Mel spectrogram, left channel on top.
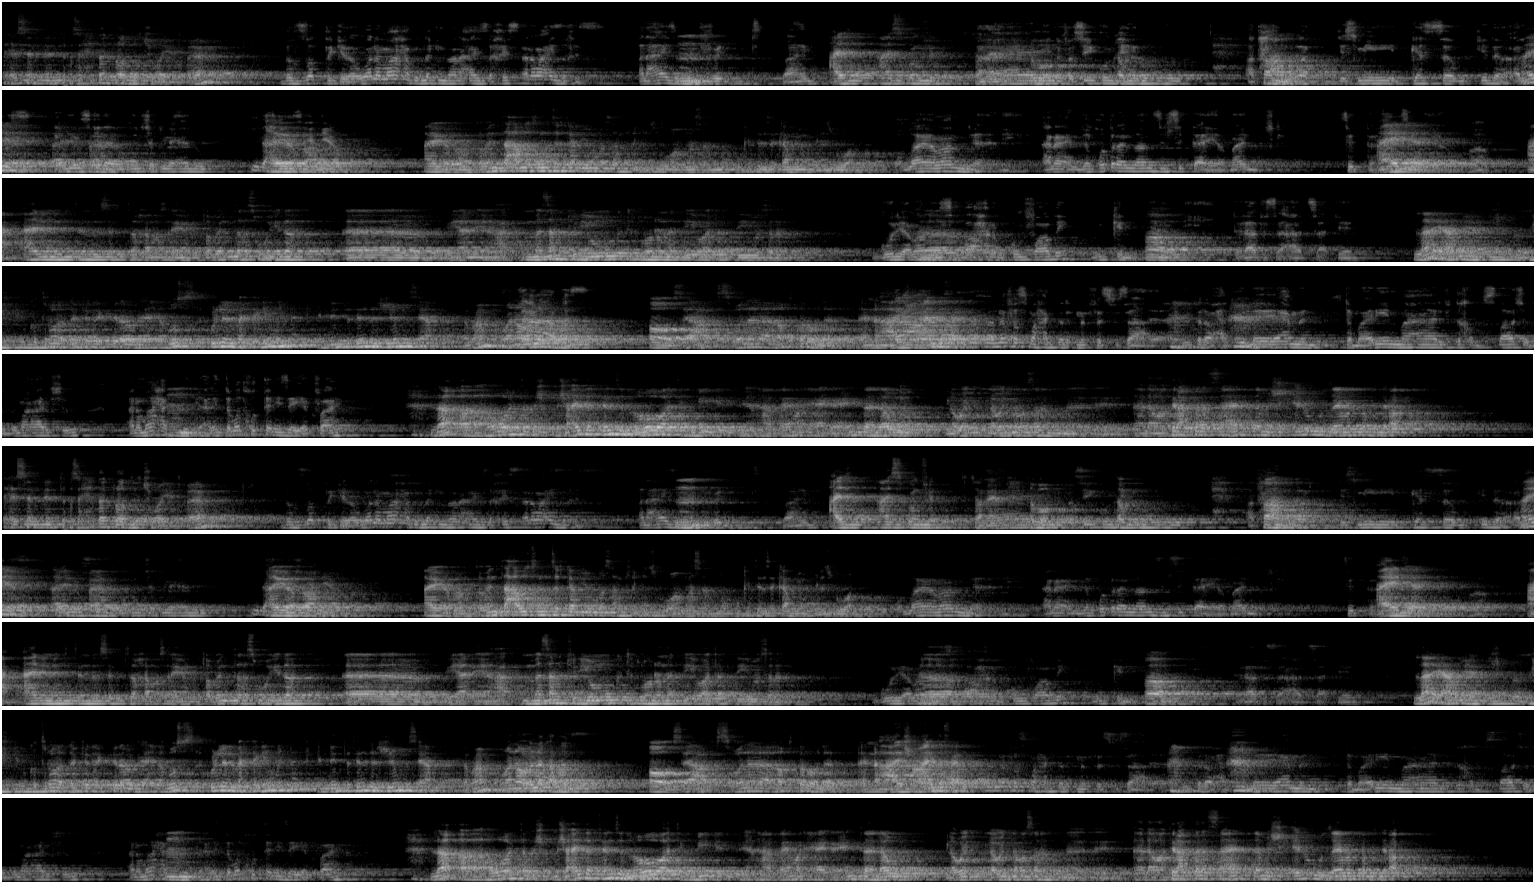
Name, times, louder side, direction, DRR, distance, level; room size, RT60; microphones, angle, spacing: voice 1, 0.0-2.2 6.7-7.0 8.3-9.4 9.7-10.0 10.3-10.5 11.1-11.3 12.1-12.2 12.6-12.9 15.2-16.5 18.0-18.6 19.5-23.9 29.1-29.6 30.6-33.6 34.0-38.5 39.8-40.2 42.1-42.3 44.8-50.3 50.6-51.8 52.4-55.6 57.6-57.8 58.2-58.5 62.9-63.2 65.3-70.4 70.7-75.2, equal, 65° right, 3 dB, 2.1 m, -27 dB
voice 2, 2.8-5.8 6.4-8.2 9.7-11.9 12.4-13.1 13.4-15.5 15.8-17.4 17.8-18.8 24.2-28.0 28.7-30.2 39.3-42.3 43.0-44.2 51.1-51.7 54.9-62.1 62.5-64.7 70.3-70.4, left 3 dB, 80° left, 11 dB, 0.7 m, -34 dB
12.0 x 10.5 x 8.9 m, 2.6 s
head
